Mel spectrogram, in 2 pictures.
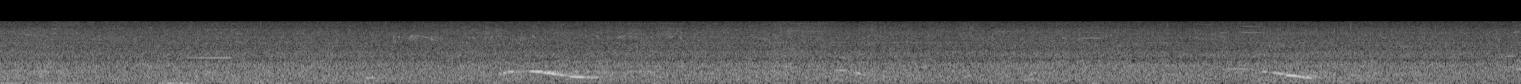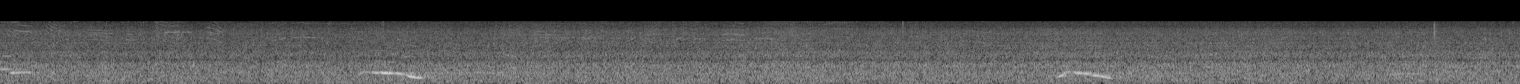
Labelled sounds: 0.3	0.5	Pacific white-sided dolphin, 3.7 to 4.0 kHz
1.9	2.3	humpback whale, 1.2 to 1.4 kHz
4.1	4.3	Pacific white-sided dolphin, 3.3 to 3.9 kHz
10.8	11.1	Pacific white-sided dolphin, 3.2 to 3.5 kHz
12.4	12.6	Pacific white-sided dolphin, 5.8 to 6.1 kHz
15.4	15.6	Pacific white-sided dolphin, 4.5 to 4.9 kHz
16.1	17.2	Pacific white-sided dolphin, 4.2 to 5.1 kHz
18.1	18.4	Pacific white-sided dolphin, 3.3 to 7.3 kHz
22.4	22.7	Pacific white-sided dolphin, 3.8 to 4.2 kHz
23.4	23.7	Pacific white-sided dolphin, 6.5 to 7.5 kHz

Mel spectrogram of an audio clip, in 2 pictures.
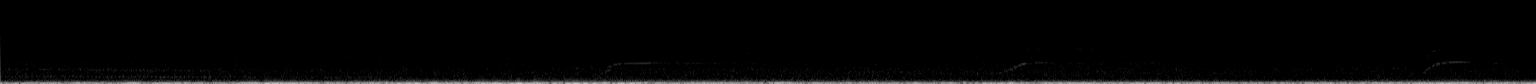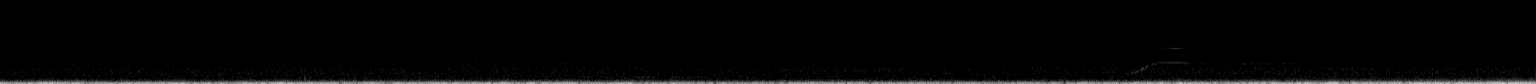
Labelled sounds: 6.1	6.6	humpback whale, 0.80 to 1.1 kHz
14.3	14.7	humpback whale, 0.80 to 1.1 kHz
26.8	27.3	humpback whale, 0.80 to 2.1 kHz

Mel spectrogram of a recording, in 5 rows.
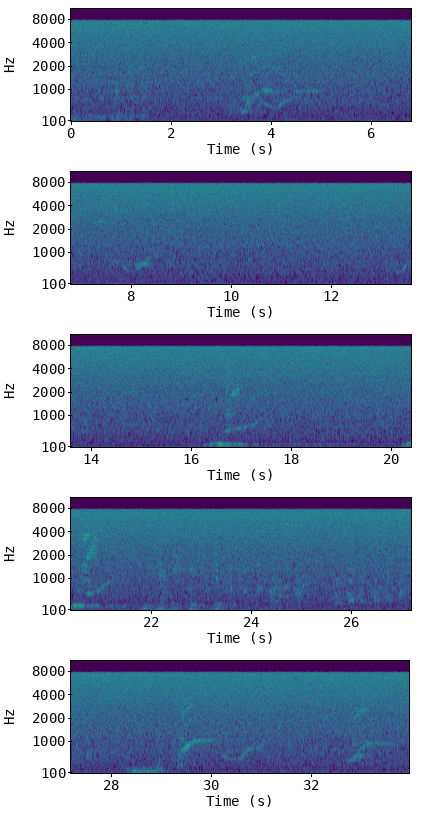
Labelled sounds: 3.6	4.1	humpback whale, 0.90 to 2.8 kHz
29.4	30.1	humpback whale, 0.80 to 1.1 kHz
33.0	33.3	humpback whale, 0.80 to 1.0 kHz

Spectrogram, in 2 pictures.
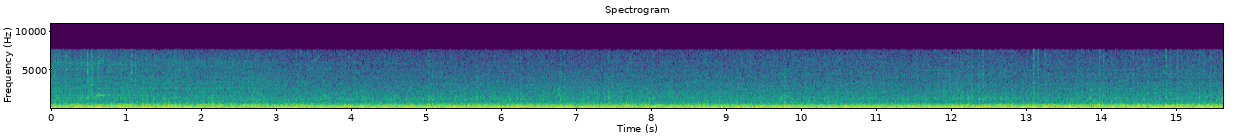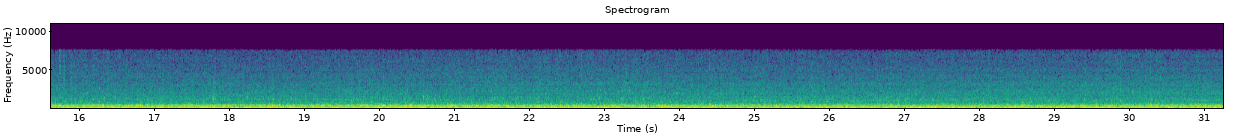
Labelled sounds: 0.1	0.9	killer whale, 1.3 to 8.0 kHz
3.3	3.7	killer whale, 1.1 to 8.0 kHz
11.5	12.2	killer whale, 4.3 to 5.7 kHz

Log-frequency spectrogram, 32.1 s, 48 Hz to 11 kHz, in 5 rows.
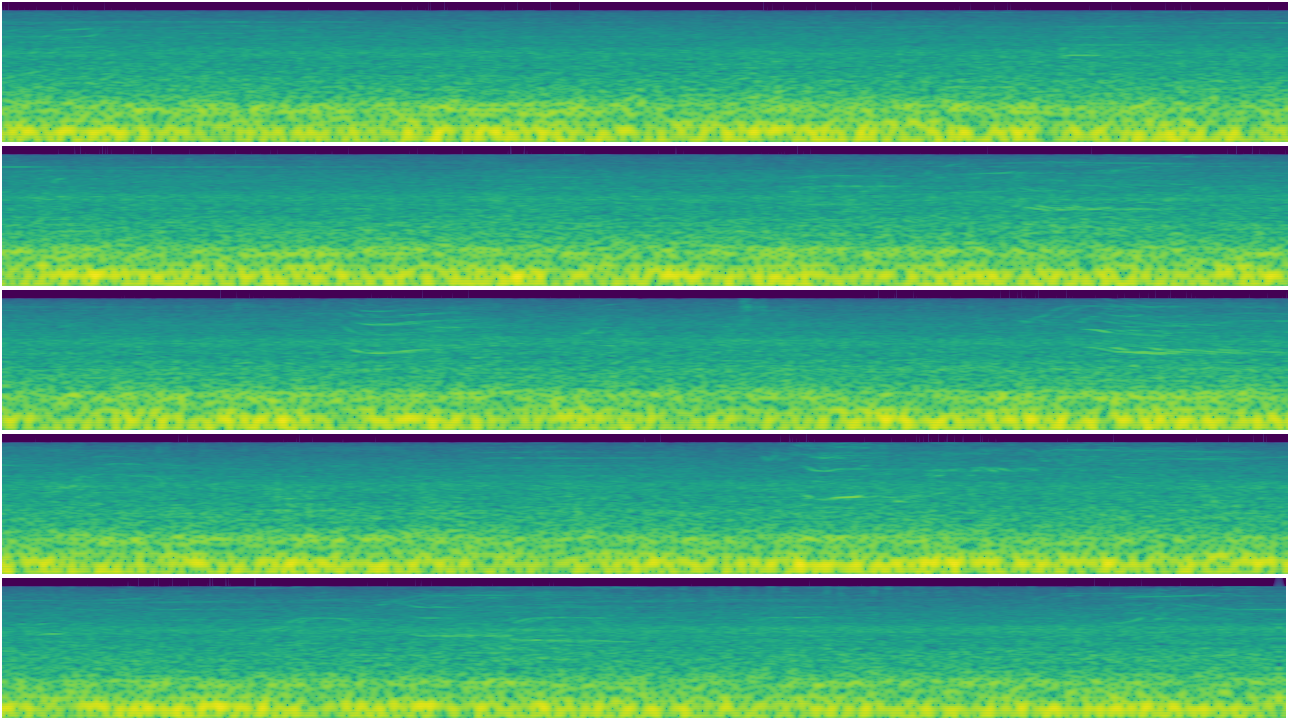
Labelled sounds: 0.1	0.6	killer whale, 1.9 to 4.8 kHz
5.3	5.7	killer whale, 1.1 to 2.8 kHz
10.3	11.0	killer whale, 1.2 to 3.5 kHz
14.6	15.4	killer whale, 0.96 to 5.4 kHz
17.9	19.4	killer whale, 0.91 to 6.6 kHz

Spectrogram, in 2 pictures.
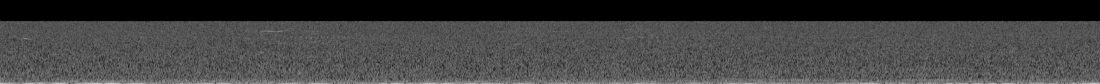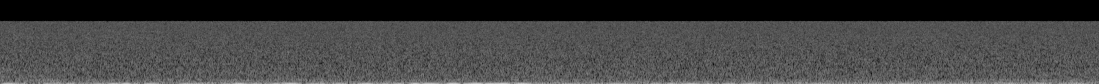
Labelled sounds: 2.6	2.9	Pacific white-sided dolphin, 4.6 to 5.0 kHz

